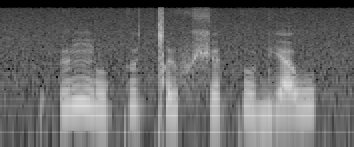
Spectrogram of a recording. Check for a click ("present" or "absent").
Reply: present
